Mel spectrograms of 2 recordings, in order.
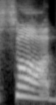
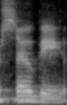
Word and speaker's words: SoBe: I wonder if the guys are drinking Sob back in like however was it pronounced, Sob or Sobe? Like I think Sobe, but yeah, Sobe. Okay, yeah.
